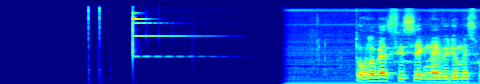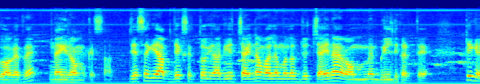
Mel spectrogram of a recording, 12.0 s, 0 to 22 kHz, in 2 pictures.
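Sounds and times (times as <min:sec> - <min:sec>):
bright bell ding: 0:01.7 - 0:03.0.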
